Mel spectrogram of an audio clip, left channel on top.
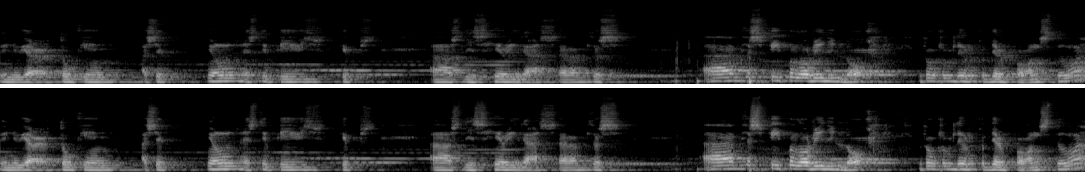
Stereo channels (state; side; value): normal; both; correlation 0.83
